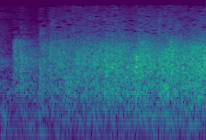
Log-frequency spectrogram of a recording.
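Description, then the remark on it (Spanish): Sustained audience applause for Mexico City, a dense crackle of many hands clapping that starts abruptly and holds steady and loud for about two seconds, with no voices. “fue un aplausos para la Ciudad de México, ¿verdad?”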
